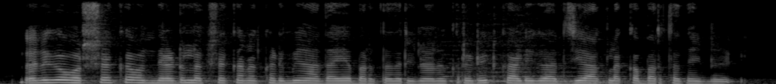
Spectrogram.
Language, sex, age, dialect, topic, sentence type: Kannada, female, 18-24, Northeastern, banking, question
